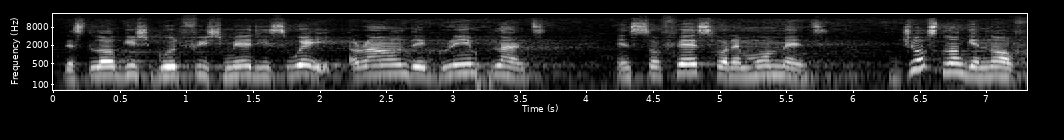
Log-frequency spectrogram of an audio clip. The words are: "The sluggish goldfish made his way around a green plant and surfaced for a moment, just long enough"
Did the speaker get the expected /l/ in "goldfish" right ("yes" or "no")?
no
